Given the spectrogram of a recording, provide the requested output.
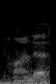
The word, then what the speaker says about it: Panda: Unlike Panda, which rhymes with Honda.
